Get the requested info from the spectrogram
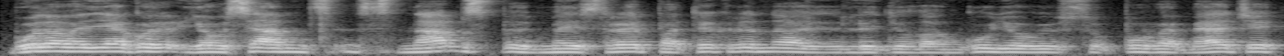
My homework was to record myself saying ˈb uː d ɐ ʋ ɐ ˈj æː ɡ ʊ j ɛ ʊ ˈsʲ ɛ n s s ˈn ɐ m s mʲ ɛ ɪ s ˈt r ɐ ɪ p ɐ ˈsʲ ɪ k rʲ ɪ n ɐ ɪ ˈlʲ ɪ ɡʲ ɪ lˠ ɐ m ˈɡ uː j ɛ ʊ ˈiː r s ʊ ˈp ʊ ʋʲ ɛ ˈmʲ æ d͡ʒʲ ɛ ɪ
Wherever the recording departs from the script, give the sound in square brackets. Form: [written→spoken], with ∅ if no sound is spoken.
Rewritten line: ˈb uː d ɐ ʋ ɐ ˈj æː ɡ ʊ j ɛ ʊ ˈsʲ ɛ n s s ˈn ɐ m s mʲ ɛ ɪ s ˈt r ɐ ɪ p ɐ [ˈsʲ→ˈtʲ] ɪ k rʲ ɪ n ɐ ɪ ˈlʲ ɪ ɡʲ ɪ lˠ ɐ [m→ŋ] ˈɡ uː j ɛ ʊ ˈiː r s ʊ ˈp ʊ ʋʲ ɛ ˈmʲ [æ→æː] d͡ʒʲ ɛ ɪ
